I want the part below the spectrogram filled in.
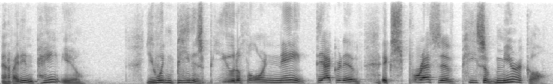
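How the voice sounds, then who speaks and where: A patient master potter from a storybook parable, voiced by a man. He is calm and firm, explaining himself in measured phrases with expressive intonation. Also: high voice, creaky, voice pushed up, exaggerated voice. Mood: earnest, reassuring. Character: calm, stern but loving master potter.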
